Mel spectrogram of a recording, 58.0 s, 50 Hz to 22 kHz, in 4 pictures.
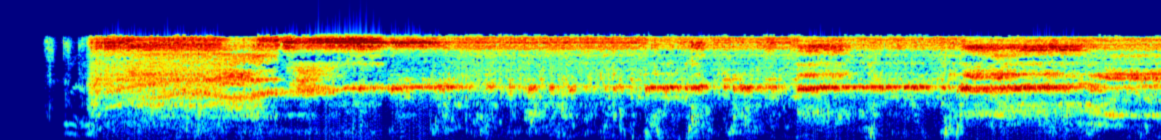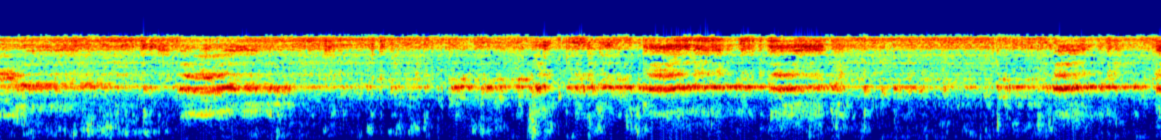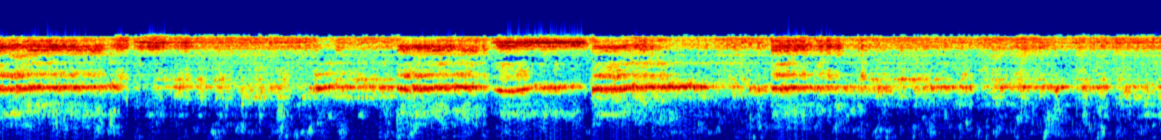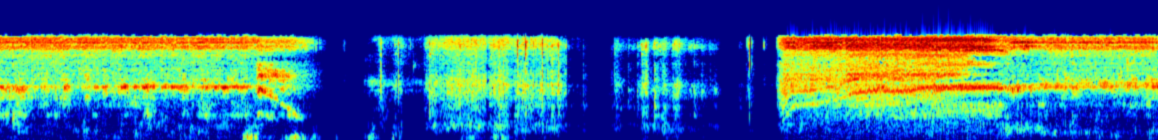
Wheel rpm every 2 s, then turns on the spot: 40, 170, 220, 230, 230, 230, 230, 230, 230, 230, 230, 230, 230, 230, 230, 230, 230, 230, 230, 230, 230, 230, 230, 80, 10, 20, 50, 200, 230.
48-52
